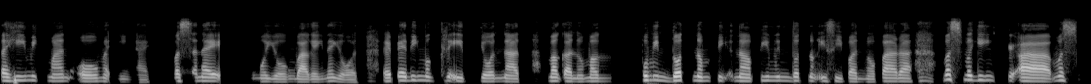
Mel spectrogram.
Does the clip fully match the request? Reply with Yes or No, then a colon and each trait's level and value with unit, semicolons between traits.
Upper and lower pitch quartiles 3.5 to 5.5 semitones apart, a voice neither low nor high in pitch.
Yes: average, 3.8 semitones; medium, 155 Hz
